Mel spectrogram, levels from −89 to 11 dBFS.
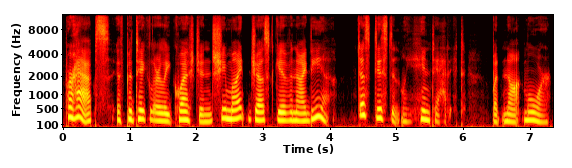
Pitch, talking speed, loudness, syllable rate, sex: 200 Hz, 130 wpm, -18 LUFS, 4.6 syllables/s, female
